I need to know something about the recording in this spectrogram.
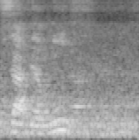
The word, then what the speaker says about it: s'affermisse: Un autre s'affermise. Et c'est un peu de voyelle, je prononce comme Z.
